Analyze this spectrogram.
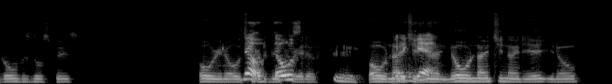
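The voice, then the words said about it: Impression of Ken Holland. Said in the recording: “you could have a pretty decent Ken Holland impersonation ... It's an almost bad Babcock ... It's like a three-quarter Babcock with like something else”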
